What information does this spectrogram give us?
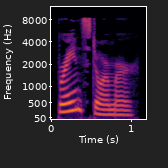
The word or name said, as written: brainstormer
